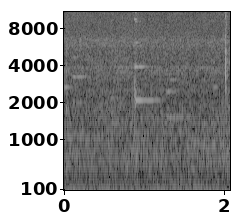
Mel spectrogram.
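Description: A few faint, short high-pitched ringing tones at different pitches over a steady low hum.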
